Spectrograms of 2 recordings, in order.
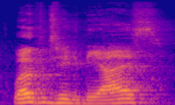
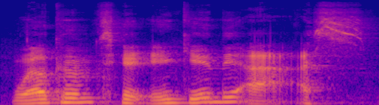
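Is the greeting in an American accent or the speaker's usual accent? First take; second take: usual; American. First: It is said in the speaker's usual accent. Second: It is said in a put-on American accent.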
